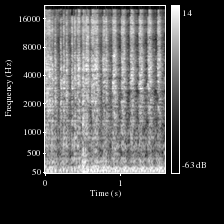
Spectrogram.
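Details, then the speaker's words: 1970 International Loadstar 1600 single-axle dump truck, 304 gas engine, restarted after five years with fresh battery and gas: uneven lumpy chugging at idle, sounds not hitting on a cylinder; owner plans compression test, cause unconfirmed. "run a compression test on that engine and see why that sucker what cylinders laying down on it okay it sounds like it's not hitting on"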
